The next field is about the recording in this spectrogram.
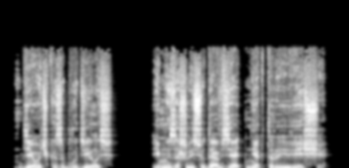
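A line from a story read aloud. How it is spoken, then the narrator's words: Calm confirmation. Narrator (Russian): спокойно подтвердил Костя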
